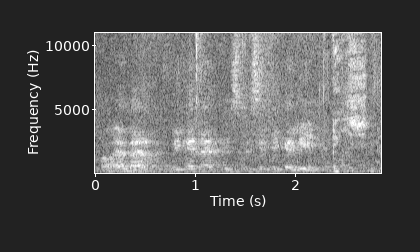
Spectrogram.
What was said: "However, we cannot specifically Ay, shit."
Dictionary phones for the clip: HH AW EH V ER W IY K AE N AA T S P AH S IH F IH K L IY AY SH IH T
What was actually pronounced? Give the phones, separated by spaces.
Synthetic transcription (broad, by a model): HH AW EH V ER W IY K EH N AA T S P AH S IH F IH K IY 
